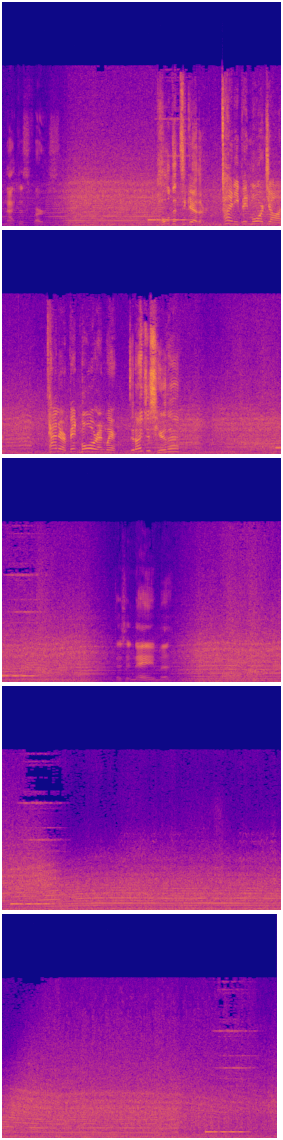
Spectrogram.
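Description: A racing car engine roars and its pitch rises and falls as it speeds up and shifts gears.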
